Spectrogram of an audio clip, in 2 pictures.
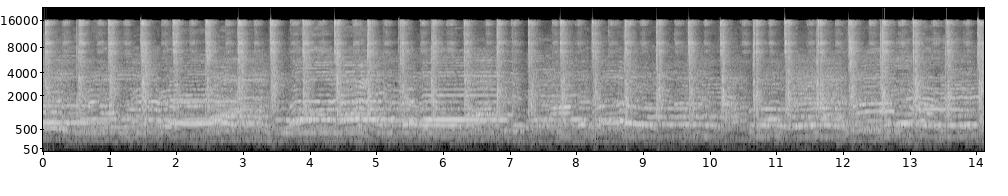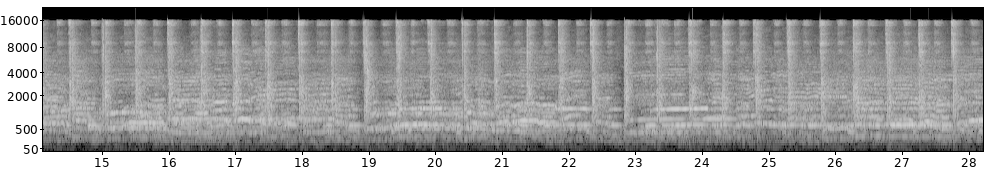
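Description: Spiritual Baptist congregation singing a hymn together, with many hands clapping in a steady rhythm.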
